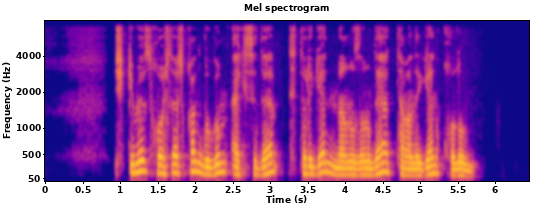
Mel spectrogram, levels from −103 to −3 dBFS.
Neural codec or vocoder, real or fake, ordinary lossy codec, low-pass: none; real; Opus, 64 kbps; 7.2 kHz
